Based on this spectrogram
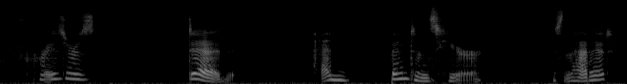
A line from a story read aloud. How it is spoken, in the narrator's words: his voice was hoarse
